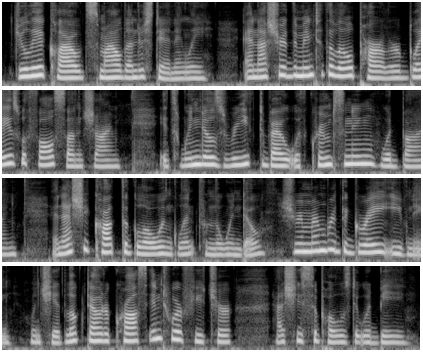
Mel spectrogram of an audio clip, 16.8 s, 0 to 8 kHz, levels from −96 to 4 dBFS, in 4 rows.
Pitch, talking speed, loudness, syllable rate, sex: 210 Hz, 190 wpm, -18 LUFS, 6.0 syllables/s, female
